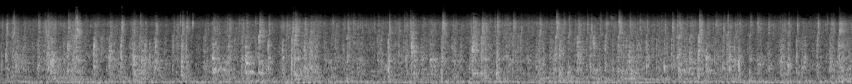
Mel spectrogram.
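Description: Rain falling steadily on leaves, a constant hiss dense with small drop ticks, with soft cooing calls heard over it several times.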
